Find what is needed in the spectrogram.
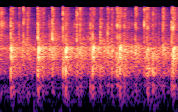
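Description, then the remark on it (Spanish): An audience claps in applause for Jesus, a steady patter of many hands with regular stronger bursts roughly every quarter second, moderately loud and sustained without any voices. “un aplauso a Jesús.”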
